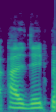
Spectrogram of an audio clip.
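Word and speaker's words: alt-J: Otras de las bandas más famosas con un símbolo es Al J, que yo tampoco sabía que se pronunciaba Al J, pero técnicamente su nombre es solo una...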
